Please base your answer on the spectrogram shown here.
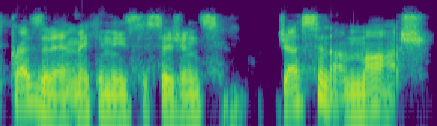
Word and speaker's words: Amash: making these decisions Justin Amash am i pronouncing his name correctly I am right Justin Amash sure Justin a mash is this is it a monitor tomahto Amash alright good he he made history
